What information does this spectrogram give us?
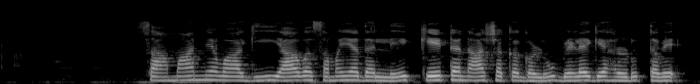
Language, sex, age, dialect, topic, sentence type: Kannada, female, 31-35, Central, agriculture, question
